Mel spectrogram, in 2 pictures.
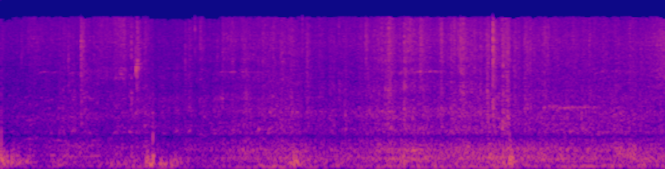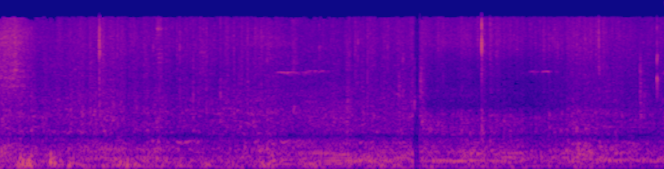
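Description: A flock of domestic pigeons cooing, with wings flapping as birds come down to land, and a few short sharp knocks among them.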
